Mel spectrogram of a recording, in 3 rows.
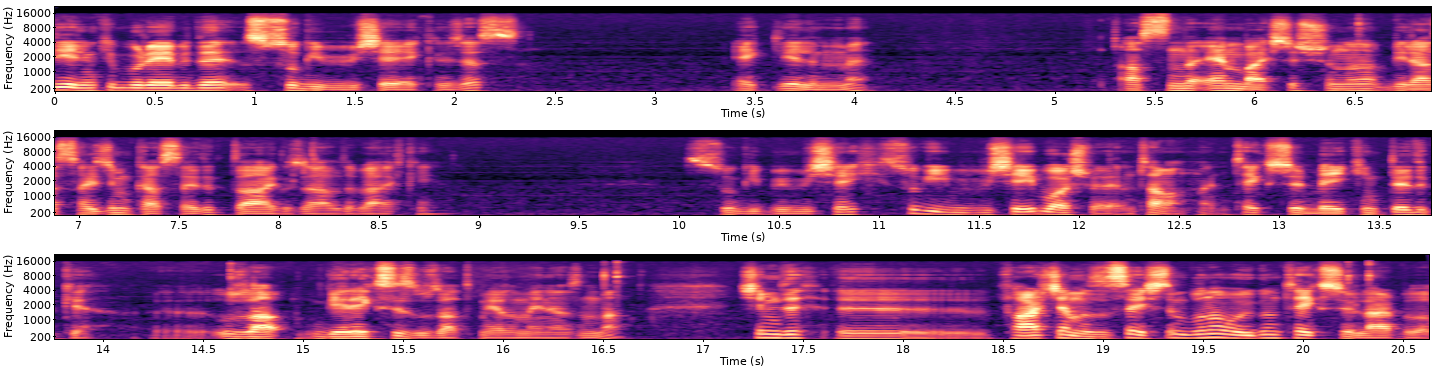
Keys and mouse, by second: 6.6-8.5 middle drag, 16.6-18.8 right drag.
